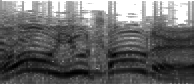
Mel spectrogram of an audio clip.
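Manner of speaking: high startled question; surprised. Acted. Uncle startled by Leroy's news, high surprised question.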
